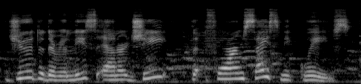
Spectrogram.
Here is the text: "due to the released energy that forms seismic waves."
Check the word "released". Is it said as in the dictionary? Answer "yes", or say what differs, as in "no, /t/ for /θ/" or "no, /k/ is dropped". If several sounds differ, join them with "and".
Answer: no, /t/ is dropped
